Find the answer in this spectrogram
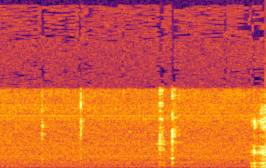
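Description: A few faint, irregular clicks of trading cards being handled and shuffled between the fingers, over quiet room tone.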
